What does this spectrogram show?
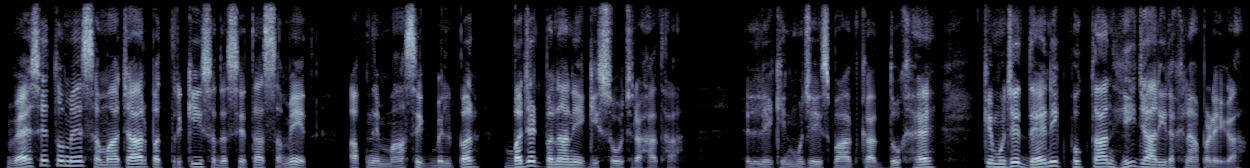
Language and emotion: Hindi, sad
